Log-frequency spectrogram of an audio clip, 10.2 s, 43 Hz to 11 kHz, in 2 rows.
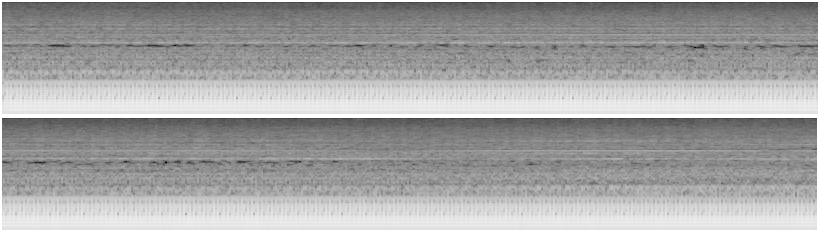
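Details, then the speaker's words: Vauxhall Vectra B GSi idling after refitting the fuel tank with new pipes and fresh fuel, with Magnex stainless catback and 200-cell sports cat: smooth, steady idle with deep even exhaust note, no knocks, ticks or hunting; normal idle. "And there she is, running like a dream. And running a lot better now that it's got fresh fuel in it."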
